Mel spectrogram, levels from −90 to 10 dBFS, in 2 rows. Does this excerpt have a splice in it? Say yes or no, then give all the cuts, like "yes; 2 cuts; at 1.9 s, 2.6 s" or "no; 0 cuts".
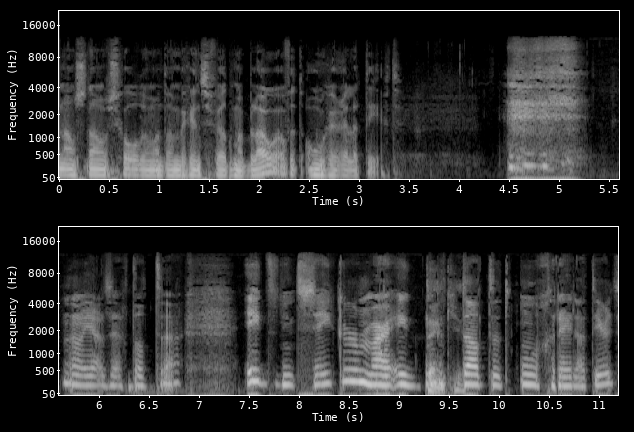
yes; 4 cuts; at 1.7 s, 2.3 s, 7.7 s, 9.3 s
